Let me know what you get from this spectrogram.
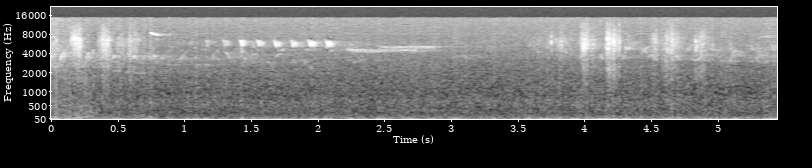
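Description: Wild birds calling: a fast run of about eight short high notes, then a brief whistle, and a few sharp ticks about four seconds in, over a faint steady low hum.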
